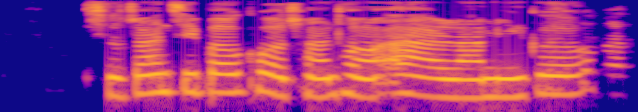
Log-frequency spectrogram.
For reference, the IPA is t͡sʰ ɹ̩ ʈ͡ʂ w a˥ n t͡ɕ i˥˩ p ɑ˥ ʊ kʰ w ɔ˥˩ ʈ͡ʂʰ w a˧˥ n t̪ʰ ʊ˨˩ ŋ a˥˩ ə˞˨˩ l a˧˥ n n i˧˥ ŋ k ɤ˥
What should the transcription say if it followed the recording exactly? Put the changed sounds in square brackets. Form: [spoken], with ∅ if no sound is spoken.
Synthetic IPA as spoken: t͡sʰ ɹ̩ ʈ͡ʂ w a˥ n t͡ɕ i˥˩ p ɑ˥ ʊ kʰ w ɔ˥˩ ʈ͡ʂʰ w a˧˥ n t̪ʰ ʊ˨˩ ŋ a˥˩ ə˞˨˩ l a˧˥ n [m] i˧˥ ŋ k ɤ˥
